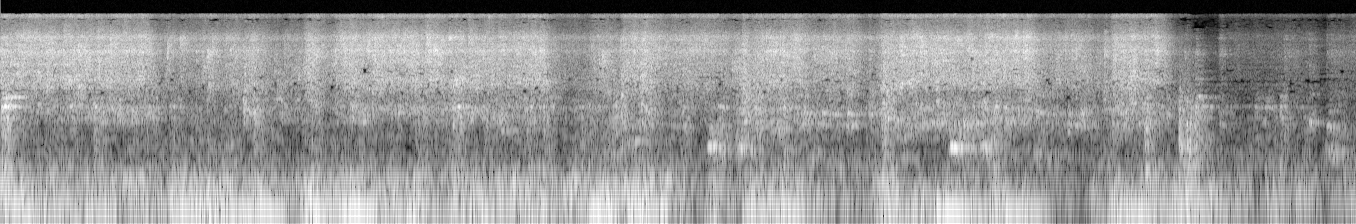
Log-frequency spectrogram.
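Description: Dishes clink in a sink.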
